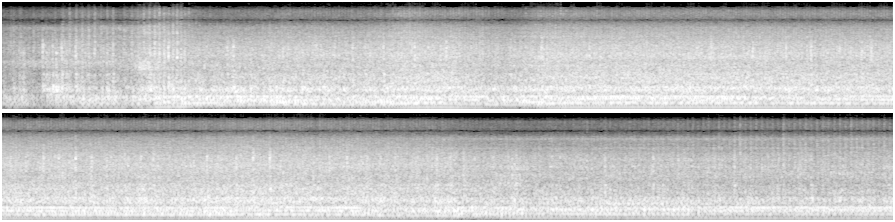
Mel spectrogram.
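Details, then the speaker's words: Historic Ford Willys Jeep "Go Devil" engine, long-stored, after fuel brought up, points adjusted, fan belt tightened: fires right off, choke being set, steady even idle with soft regular putter, no knocks or rattles. "Fired right off. Give her some more fuel. I'll be dang. Don't hear no knots, rattles. Oh, and I did tighten up that fan belt. And it's idling."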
